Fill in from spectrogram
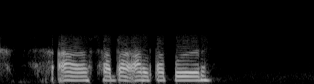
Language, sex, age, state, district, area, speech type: Santali, female, 30-45, West Bengal, Jhargram, rural, conversation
